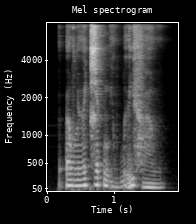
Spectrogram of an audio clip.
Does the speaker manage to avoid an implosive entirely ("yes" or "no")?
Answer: no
